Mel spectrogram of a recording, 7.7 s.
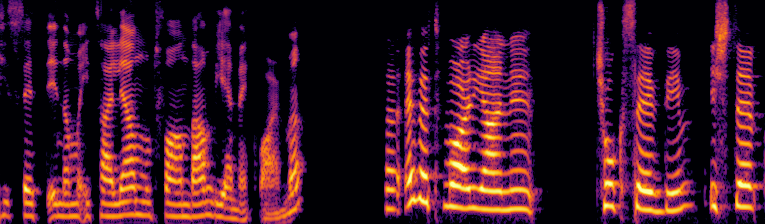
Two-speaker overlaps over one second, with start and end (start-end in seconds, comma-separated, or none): none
